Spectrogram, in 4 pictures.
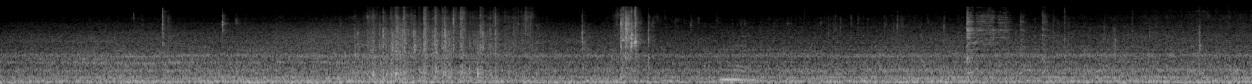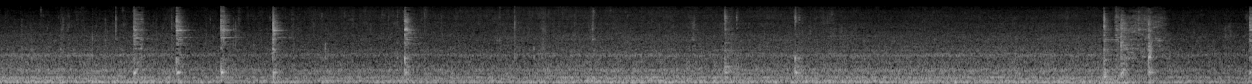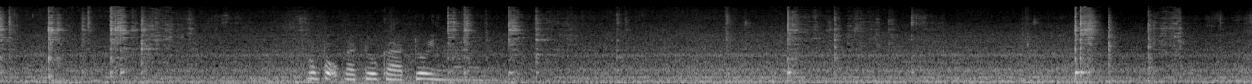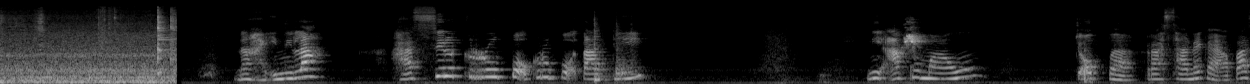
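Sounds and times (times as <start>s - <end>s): crackers sizzling in hot oil: 3.2s - 39.4s.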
